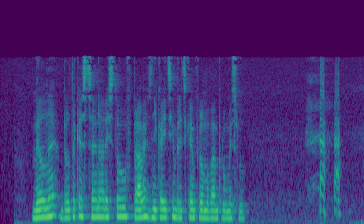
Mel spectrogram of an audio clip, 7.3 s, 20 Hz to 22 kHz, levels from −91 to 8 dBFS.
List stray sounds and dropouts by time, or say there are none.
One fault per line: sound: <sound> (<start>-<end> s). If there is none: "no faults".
sound: laugh (6.1-6.8 s)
